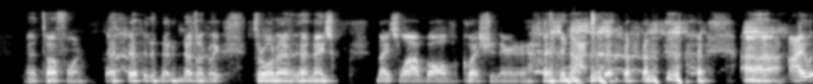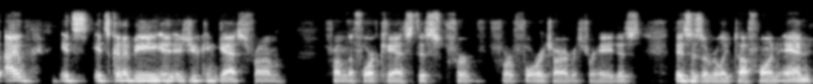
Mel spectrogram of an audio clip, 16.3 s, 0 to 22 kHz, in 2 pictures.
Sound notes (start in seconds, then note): 5.2 laughs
